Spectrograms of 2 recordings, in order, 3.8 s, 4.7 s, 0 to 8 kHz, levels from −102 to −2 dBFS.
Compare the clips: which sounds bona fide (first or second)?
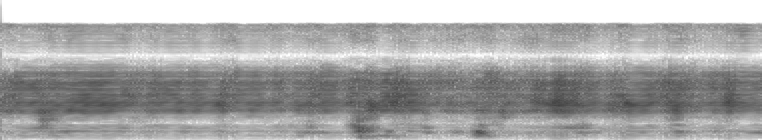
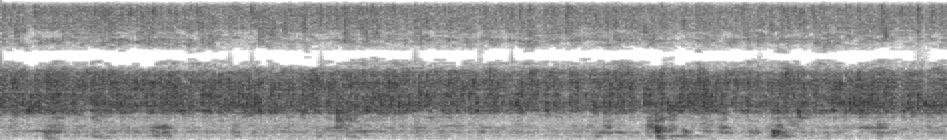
second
